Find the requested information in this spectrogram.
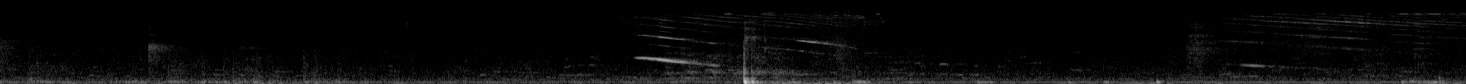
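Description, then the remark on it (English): A smoothie being sucked through a straw: two bursts of squeaky, whistling slurps that slide up and down in pitch, separated by a quiet pause over a steady low hum. “Get the fantastic sound of the smoothie.”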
